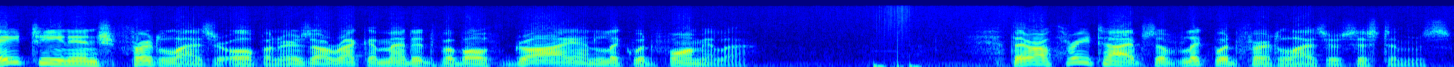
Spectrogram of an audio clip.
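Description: Speaking at a fairly quick pace, a man uses a fairly low pitch with vocal fry and very wide pitch swings. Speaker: demo tape narrator. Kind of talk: scripted narration. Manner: formal, polished, authoritative sales-pitch delivery; steady, measured pacing like a slide-show voiceover. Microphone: old recording.

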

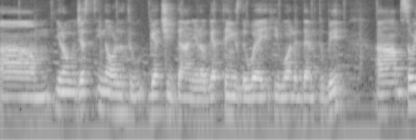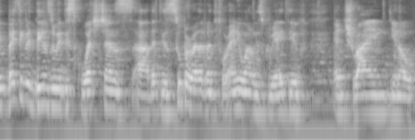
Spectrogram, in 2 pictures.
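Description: Moderate pace from a male speaker, amid audible room echo and light background noise. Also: ordinary pitch variation. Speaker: illustrator youtuber. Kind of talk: casual vlog chat. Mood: relaxed, amused. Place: home room.

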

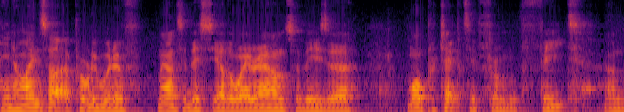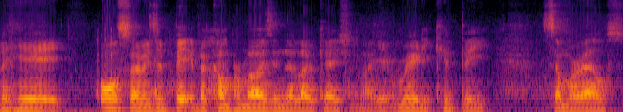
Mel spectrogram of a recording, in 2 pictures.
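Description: A man speaks at a very fast pace in a fairly low pitch with monotone, flat intonation. His tone is dark and mellow, and somewhat breathy. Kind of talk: tutorial. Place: boat. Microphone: phone near.

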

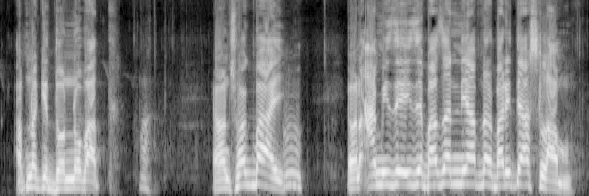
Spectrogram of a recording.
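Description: A man with a high pitch speaks at a very even loudness. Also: ordinary pitch variation. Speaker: charity worker. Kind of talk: charity home-visit interview. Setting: at a blind man's home.

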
